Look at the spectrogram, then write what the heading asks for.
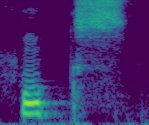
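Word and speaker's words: Fuchs: Brasil que tem o sobrenome Fox FX é assim que a gente pronuncia tudo bem temos exceções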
